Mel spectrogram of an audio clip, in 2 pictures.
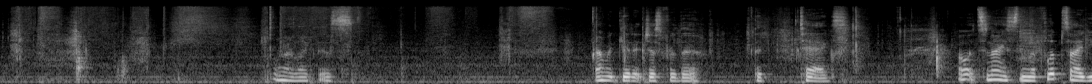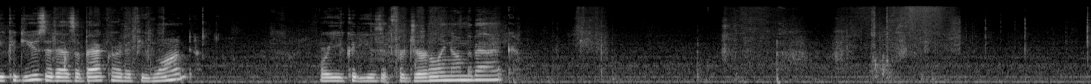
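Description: Paper sheets rustle and slide as they are turned over.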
